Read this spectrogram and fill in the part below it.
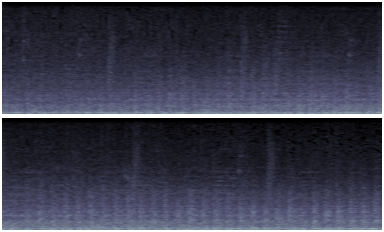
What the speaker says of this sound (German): Ah, da kommt schon der Gegenzug.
